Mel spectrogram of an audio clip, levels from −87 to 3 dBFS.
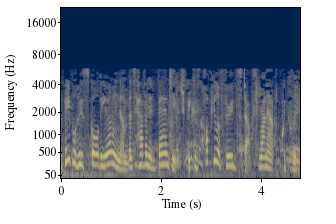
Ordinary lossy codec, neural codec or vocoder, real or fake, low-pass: MP3, 24 kbps; codec, 16 kHz, 4 kbps, X-Codec, WavLM features, trained on Multilingual LibriSpeech; fake; 7.2 kHz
